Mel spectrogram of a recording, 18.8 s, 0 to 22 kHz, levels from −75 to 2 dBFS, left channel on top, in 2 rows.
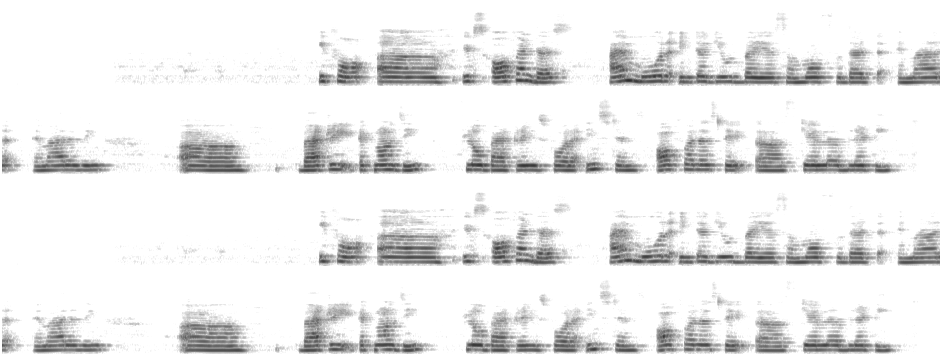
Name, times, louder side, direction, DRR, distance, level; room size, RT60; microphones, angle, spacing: voice 1, 3.2-5.6 6.1-8.7 8.9-10.4 11.1-11.8 12.3-13.6 14.0-18.3, left 1 dB, 30° left, 1 dB, 0.3 m, -25 dB
2.4 x 2.3 x 2.6 m, 0.30 s
head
